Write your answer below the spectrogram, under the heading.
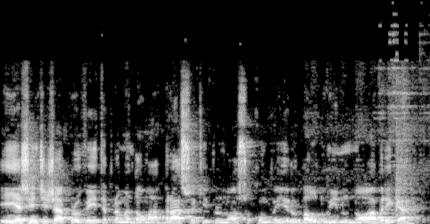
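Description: A man speaks at a medium pitch and a moderate pace, with ordinary pitch variation. The room echo is audible, and there is noticeable background noise. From Paraná, Brazil. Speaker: company interview host. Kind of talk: interview. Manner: formal.

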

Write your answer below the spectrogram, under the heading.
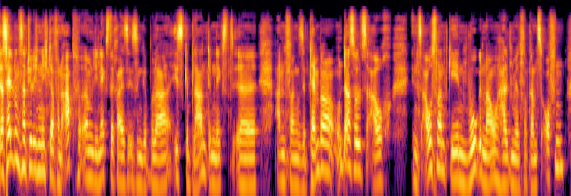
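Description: A man's fairly high-pitched voice, an ordinary speaking voice, rises and falls with lively intonation. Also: moderate pace. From Rhein-Neckar area near Heidelberg, Germany. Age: 30s. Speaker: podcast host, youth worker and DJ. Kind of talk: casual solo podcast monologue.

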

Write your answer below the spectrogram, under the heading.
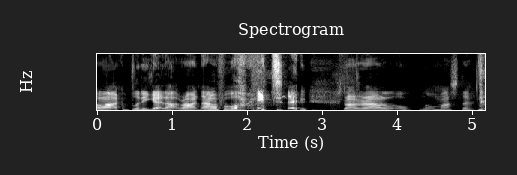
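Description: Speaking fairly quickly with a Lancashire accent, a man uses a high pitch, lively intonation and big swings in loudness. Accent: Lancashire northern English. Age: 40s. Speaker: theme park YouTuber. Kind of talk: casual chat.

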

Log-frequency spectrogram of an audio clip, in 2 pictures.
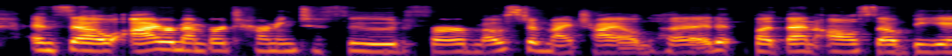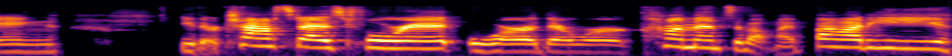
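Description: A woman speaks at a moderate pace with a bright, sharp tone. The background is quiet. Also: medium pitch for a woman, lively intonation. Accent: American. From US Northeast, Boston area. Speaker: body image coach. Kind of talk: casual interview.

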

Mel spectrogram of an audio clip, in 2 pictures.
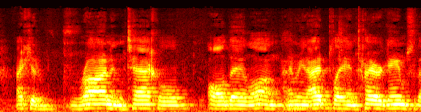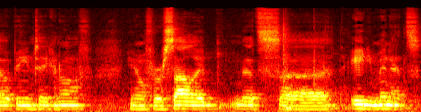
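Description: Audible room echo surrounds a man with an American accent who speaks at a moderate pace and medium pitch in a monotone, flat intonation. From northern Michigan, Kalkaska. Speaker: metal finisher and amateur MMA fighter. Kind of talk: casual interview. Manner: hesitant, many fillers.

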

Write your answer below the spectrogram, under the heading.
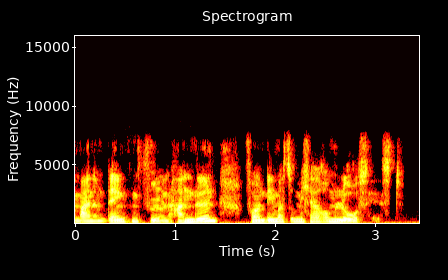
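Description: An ordinary speaking voice from a man, fairly high in pitch with lively intonation, over a quiet background. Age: 40s. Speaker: stress management coach and speaker. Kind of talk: interview.

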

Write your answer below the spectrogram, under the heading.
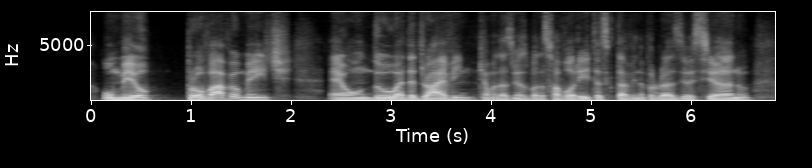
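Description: Fairly quick, a man talks in a plain, everyday voice at medium pitch with fairly even intonation. The background is quiet. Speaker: listener guest, vinyl collector. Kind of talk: casual podcast conversation.

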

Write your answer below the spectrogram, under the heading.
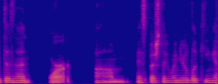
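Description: A woman speaks at a fairly low pitch with a dark, mellow tone and vocal fry. The sound is dry and close, without echo. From US, immigrated from Asia at age four. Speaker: life coach. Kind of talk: casual interview chat.

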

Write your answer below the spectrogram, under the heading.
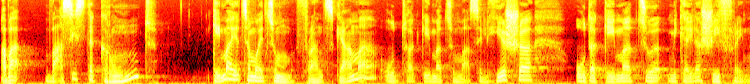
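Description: A man with an Austrian accent speaks at a fairly slow pace, with a fairly low pitch, lively intonation and a somewhat breathy sound. The recording is very clean, with a silent background. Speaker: podcast host. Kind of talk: casual interview.

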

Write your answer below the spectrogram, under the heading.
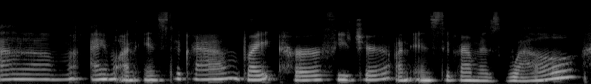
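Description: Here a woman with a fairly high pitch talks at a very slow pace, with hardly any pauses. Her dark, mellow tone is somewhat breathy, with ordinary pitch variation. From Hawaii, north shore of Oahu. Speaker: financial advisor. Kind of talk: interview.

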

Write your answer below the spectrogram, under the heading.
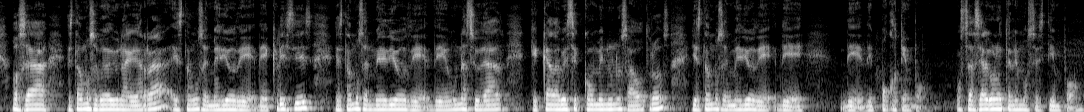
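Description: This man's voice has a dark, mellow tone, a medium pitch and a somewhat breathy quality. He talks at a moderate pace with very even loudness and fairly even intonation. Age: 40s. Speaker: network marketing entrepreneur. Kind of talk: interview.

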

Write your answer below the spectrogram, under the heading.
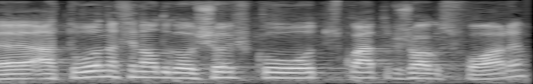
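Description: In a southern Brazilian accent, a man speaks at a fairly high pitch with fairly even intonation. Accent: gaúcho Brazilian Portuguese. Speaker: sports commentator. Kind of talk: live sports talk show.

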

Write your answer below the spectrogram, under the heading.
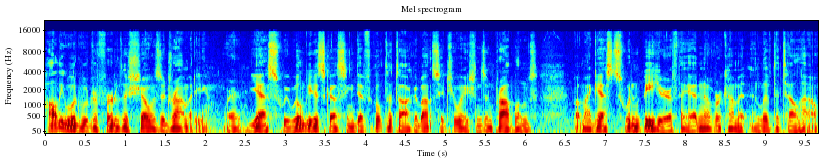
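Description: A man with a very deep, low voice and vocal fry talks very fast with ordinary pitch variation on a very clean recording with a silent background. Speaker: podcast host and bassist. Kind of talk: scripted podcast intro.

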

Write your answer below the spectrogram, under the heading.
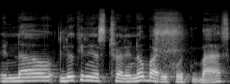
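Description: A man in a Spanish accent. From Chile. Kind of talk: casual interview chat.

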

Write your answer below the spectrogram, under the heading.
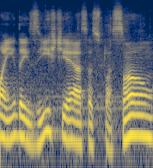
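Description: This male speaker's fairly high voice unfolds at a very slow pace. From Rio de Janeiro, Brazil. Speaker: podcast co-host. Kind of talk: casual chat.

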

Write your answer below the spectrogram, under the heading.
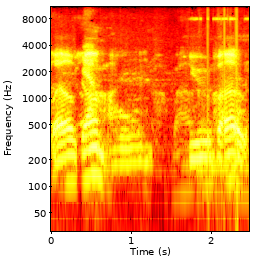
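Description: The voice is a put-on character voice from a man. It sits at a medium pitch.

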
